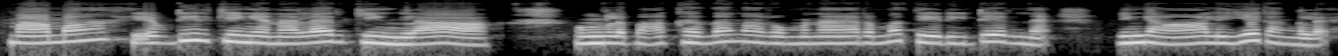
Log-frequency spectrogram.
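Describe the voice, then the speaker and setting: A woman's voice: sits high, fairly even intonation, fairly quick, no echo, lightly acted. A woman voicing an eager, chatty young female cousin in a cartoon. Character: young woman, cousin still keen on her uncle's son.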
